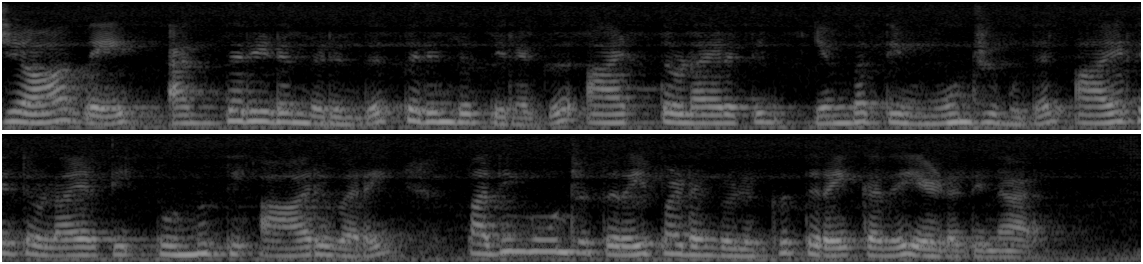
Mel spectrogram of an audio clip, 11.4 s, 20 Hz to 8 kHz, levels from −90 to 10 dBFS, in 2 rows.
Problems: constant background noise, low volume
